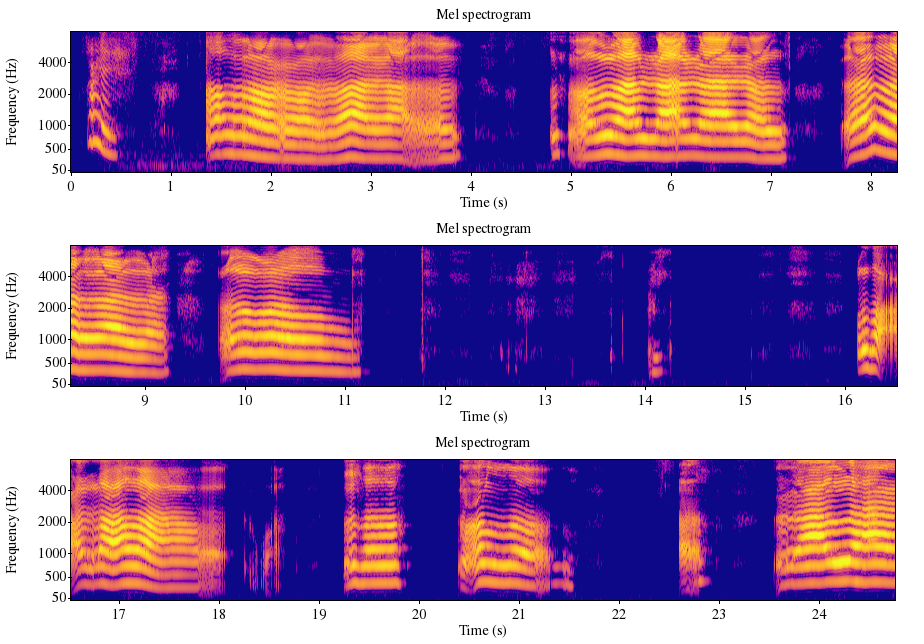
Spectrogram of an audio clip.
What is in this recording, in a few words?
Month Old Girl, Talking Nonsense, Babies; BBC Sound Effects Library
